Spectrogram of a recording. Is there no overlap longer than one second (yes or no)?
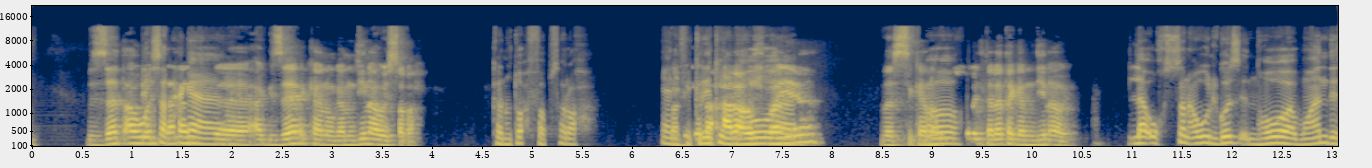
no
